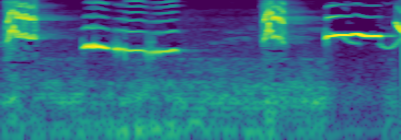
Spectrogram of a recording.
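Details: Oriental magpie-robin song, offered as song to get a silent, sluggish bird singing again: harsh raspy bursts alternate with clear whistled notes, a drawn slightly falling whistle, then a steady whistle and a quick upward slur at the end.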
